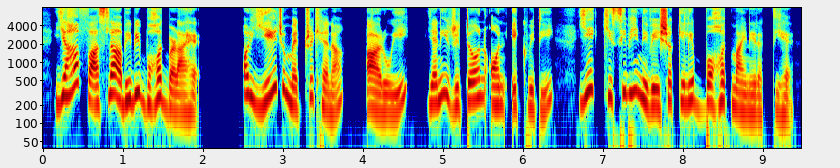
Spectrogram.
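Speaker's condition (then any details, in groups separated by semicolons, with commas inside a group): No condition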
